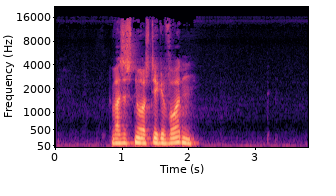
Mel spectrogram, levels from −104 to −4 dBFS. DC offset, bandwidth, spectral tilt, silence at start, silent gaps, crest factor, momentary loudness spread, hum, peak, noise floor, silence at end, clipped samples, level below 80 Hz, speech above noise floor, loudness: under 0.1%; 16 kHz; -6.5 dB/octave; 0.85 s; none; 20 dB; 9 LU; none; -4 dBFS; -61 dBFS; 1.7 s; under 0.1%; -50 dBFS; 43 dB; -20 LUFS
